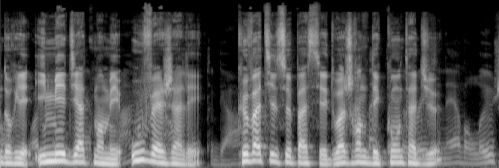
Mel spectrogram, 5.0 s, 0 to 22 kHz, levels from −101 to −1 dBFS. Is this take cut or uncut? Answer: uncut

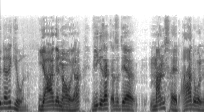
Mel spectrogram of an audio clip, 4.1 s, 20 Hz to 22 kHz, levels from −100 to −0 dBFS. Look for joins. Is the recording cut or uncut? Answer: uncut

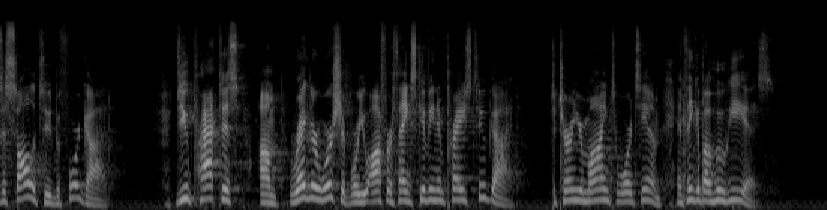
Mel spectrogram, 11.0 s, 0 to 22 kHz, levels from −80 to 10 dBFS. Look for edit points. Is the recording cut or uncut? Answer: uncut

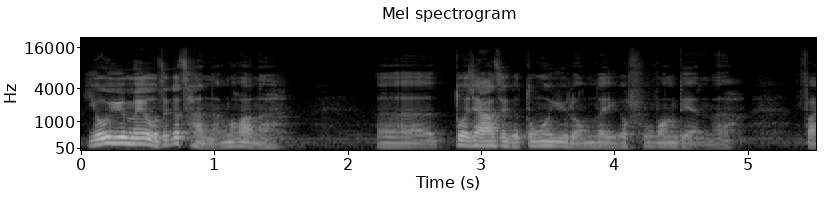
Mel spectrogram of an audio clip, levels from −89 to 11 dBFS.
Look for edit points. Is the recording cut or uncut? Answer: uncut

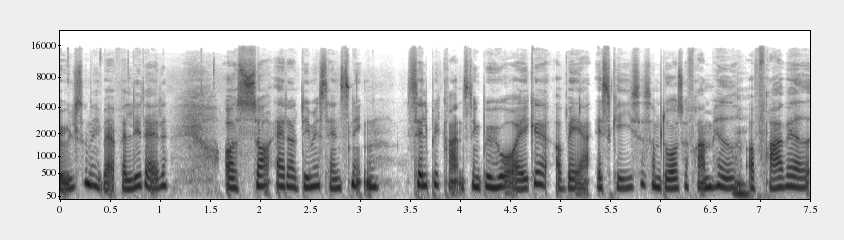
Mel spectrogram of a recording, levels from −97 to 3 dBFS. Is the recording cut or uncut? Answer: uncut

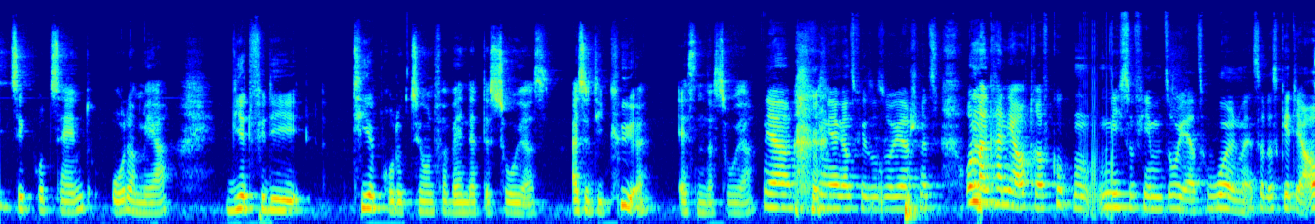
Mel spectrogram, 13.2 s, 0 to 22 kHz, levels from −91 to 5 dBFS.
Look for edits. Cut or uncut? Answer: uncut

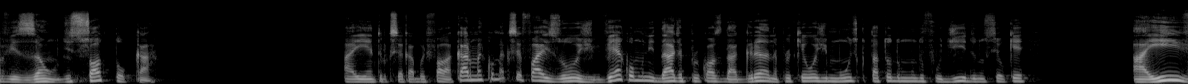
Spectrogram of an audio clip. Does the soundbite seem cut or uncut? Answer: uncut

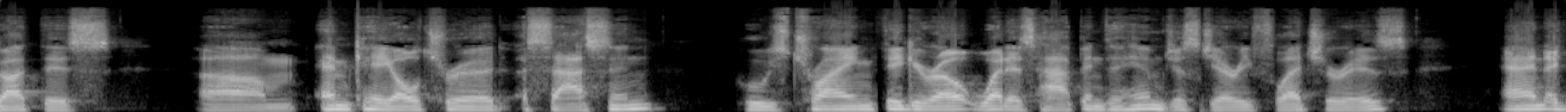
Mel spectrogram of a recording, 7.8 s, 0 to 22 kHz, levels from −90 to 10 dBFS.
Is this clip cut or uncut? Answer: cut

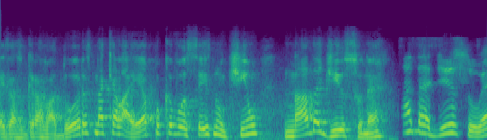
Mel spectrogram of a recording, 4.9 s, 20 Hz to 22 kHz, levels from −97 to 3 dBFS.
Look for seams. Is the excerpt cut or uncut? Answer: uncut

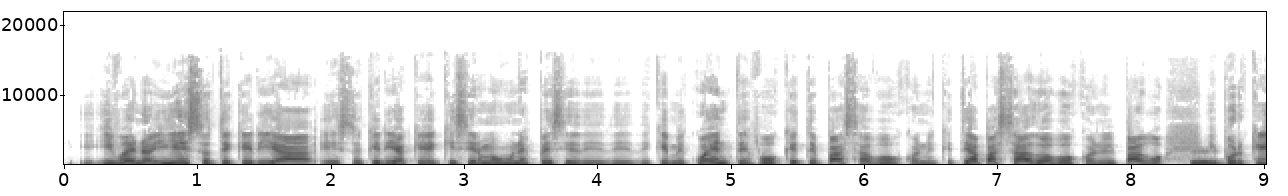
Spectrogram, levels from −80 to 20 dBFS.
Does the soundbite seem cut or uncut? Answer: cut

